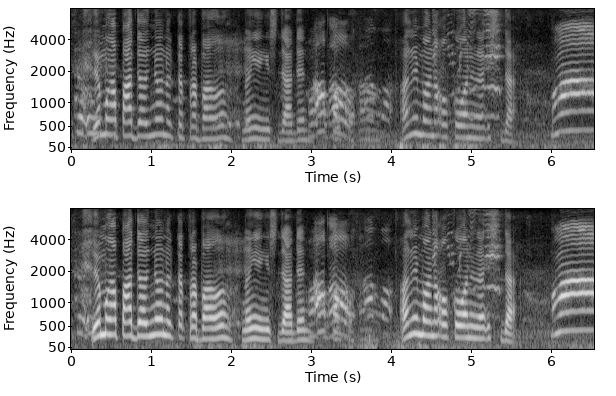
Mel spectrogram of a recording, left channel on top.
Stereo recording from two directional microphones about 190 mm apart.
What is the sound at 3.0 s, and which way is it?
Speech, centre (ahead or behind).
